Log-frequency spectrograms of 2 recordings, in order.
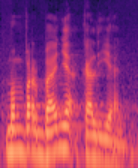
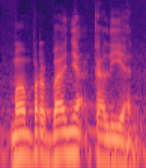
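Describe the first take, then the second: Both takes have the same delivery.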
